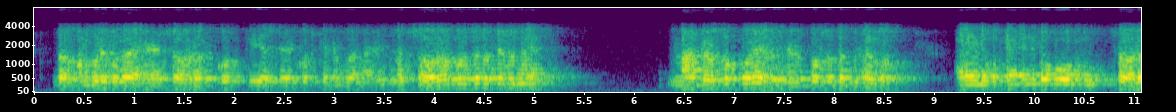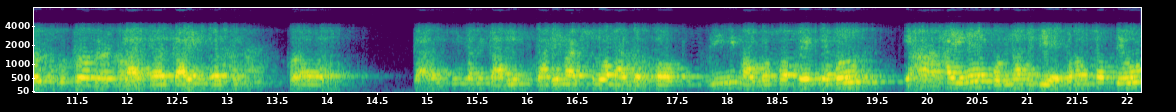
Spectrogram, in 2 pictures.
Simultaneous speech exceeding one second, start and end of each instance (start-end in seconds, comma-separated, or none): none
